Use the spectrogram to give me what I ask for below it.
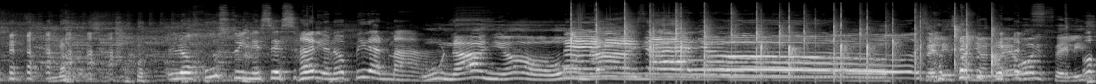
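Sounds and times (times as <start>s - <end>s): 
laughter: 0.0s - 2.6s, 8.0s - 10.9s
speech: 0.1s - 7.9s, 9.3s - 10.9s
rhythmic hand clapping: 5.6s - 10.2s.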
